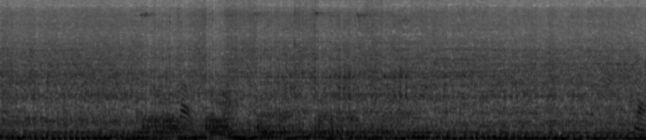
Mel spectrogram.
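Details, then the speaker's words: Honda Beat ESP scooter with stumbling under light throttle, no revs and hard starting: runs rough with uneven firing that drops out irregularly, fault returning after tidying up; ECU connector suspected. "Nah setelah sudah saya rapikan terus saya cek ya ternyata untuk si kasus mbetnya dia Timbul lagi ya Muncul"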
